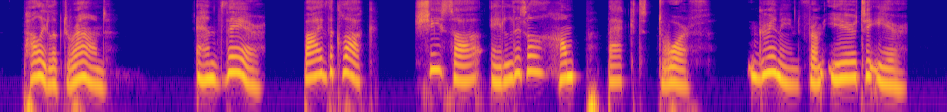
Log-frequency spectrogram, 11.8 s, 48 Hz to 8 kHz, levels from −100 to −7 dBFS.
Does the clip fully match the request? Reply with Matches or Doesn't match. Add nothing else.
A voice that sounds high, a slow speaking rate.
Matches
